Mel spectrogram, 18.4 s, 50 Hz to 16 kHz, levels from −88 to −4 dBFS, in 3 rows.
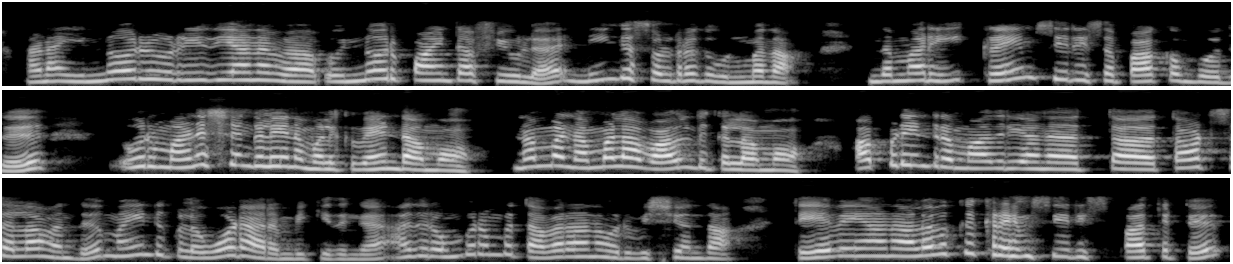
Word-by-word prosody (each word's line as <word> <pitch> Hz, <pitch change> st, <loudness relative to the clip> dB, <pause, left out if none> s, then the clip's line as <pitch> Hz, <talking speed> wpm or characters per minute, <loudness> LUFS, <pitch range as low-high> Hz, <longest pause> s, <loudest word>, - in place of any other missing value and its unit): ஆனா, 265 Hz, +2 st, -1 dB
இன்னொரு 360 Hz, +7 st, 0 dB
ரீதியான 325 Hz, 0 st, 0 dB, 0.4 s
இன்னொரு 365 Hz, +6 st, 0 dB
பாயிண்ட் 310 Hz, -1 st, +2 dB
ஆஃப் 300 Hz, 0 st, -6 dB
வியூல 255 Hz, -8 st, -2 dB, 0.2 s
நீங்க 370 Hz, +7 st, -4 dB
சொல்வது 290 Hz, -1 st, -2 dB
உண்மைதான். 230 Hz, -1 st, -1 dB, 0.3 s
இந்த 275 Hz, +2 st, -2 dB
மாரி 305 Hz, -2 st, +1 dB, 0.2 s
கிரைம் 340 Hz, +8 st, 0 dB
சீரிஸ்ஸ 310 Hz, -5 st, -4 dB
பாக்கும்போது 250 Hz, -7 st, -1 dB, 0.6 s
ஒரு 390 Hz, 0 st, +1 dB
மனிதர்களே 410 Hz, +1 st, +3 dB
நமக்கு 275 Hz, -4 st, 0 dB
வேண்டாமோ, 255 Hz, -6 st, +3 dB, 0.3 s
நம்ப 410 Hz, +3 st, +2 dB
நம்பளா 385 Hz, +3 st, +6 dB
வாழ்ந்துக்கொள்ளலாமோ 270 Hz, -7 st, +3 dB, 0.4 s
அப்படின்ற 430 Hz, +1 st, 0 dB
மாதிரியான 305 Hz, -2 st, +2 dB, 0.3 s
தா 280 Hz, -, +8 dB, 0.2 s
தாட்ஸ் 355 Hz, +1 st, 0 dB
எல்லாம் 315 Hz, -1 st, 0 dB
வந்து 245 Hz, +1 st, -6 dB
மைண்ட்க்குள 340 Hz, -7 st, -6 dB
ஓட 345 Hz, -, +1 dB
ஆரமிக்குதுங்க. 205 Hz, -3 st, -7 dB
அது 300 Hz, +3 st, -5 dB
ரொம்ப, 300 Hz, +5 st, -6 dB
ரொம்ப 395 Hz, 0 st, -7 dB
தவறான 290 Hz, +3 st, 0 dB
ஒரு 230 Hz, -, -10 dB
விஷயம் 235 Hz, 0 st, -7 dB
தான். 220 Hz, -, -4 dB, 0.3 s
தேவையான 320 Hz, +5 st, +1 dB
அளவிற்கு 400 Hz, +6 st, 0 dB
கிரைம் 325 Hz, -3 st, +3 dB
சீரிஸ் 285 Hz, -3 st, -8 dB
பாத்துட்டு 265 Hz, -2 st, 0 dB
300 Hz, 140 wpm, -22 LUFS, 265-345 Hz, 0.6 s, தா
